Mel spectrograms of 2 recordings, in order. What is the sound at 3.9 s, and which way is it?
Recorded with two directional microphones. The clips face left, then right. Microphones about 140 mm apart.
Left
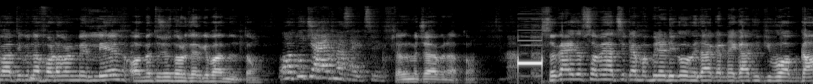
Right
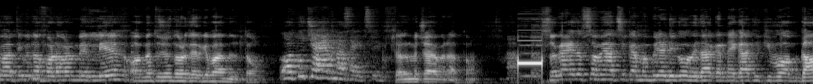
Music, 25° left (ahead or behind).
